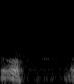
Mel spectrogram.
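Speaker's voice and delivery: ordinary talk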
